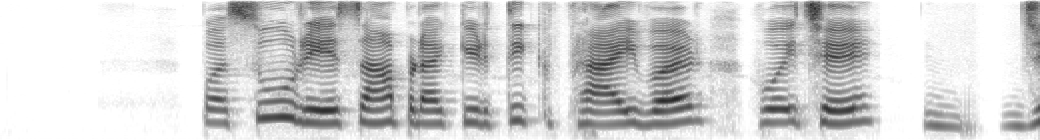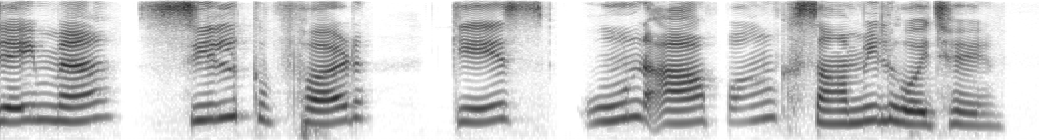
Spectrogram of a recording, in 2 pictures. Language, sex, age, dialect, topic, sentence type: Maithili, female, 18-24, Eastern / Thethi, agriculture, statement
